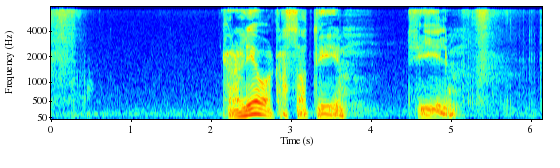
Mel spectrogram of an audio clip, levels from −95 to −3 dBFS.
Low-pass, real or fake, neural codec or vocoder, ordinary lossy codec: 7.2 kHz; real; none; none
